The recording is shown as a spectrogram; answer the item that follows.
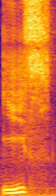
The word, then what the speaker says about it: Ys: random game ever um it's called east 8. for those of you who aren't familiar with the east series is been around it's spelled ys since the original final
